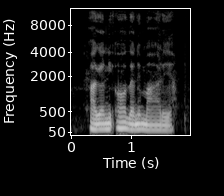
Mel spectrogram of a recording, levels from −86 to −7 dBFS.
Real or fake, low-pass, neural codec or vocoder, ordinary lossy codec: real; none; none; none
